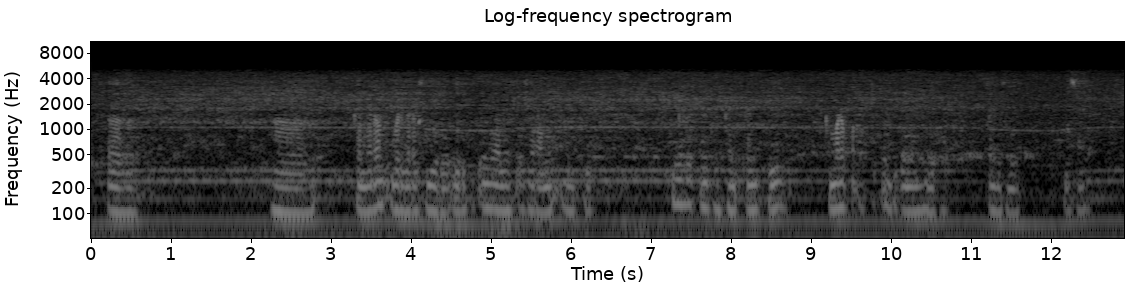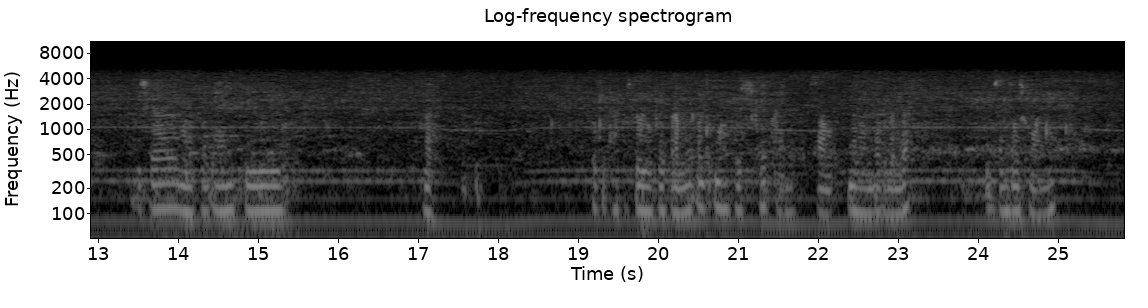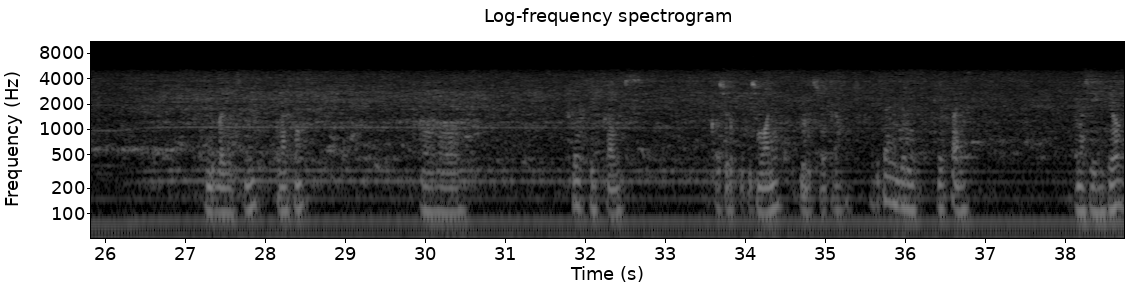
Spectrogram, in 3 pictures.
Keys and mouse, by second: 7.9 click, 9.0-9.7 drag, 9.7-10.1 middle drag, 10.1-11.3 drag, 19.1 right click, 23.1-24.6 drag, 24.6 middle click, 32.8 click, 35.9-37.9 drag.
